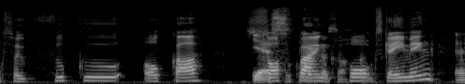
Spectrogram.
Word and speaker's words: Fukuoka: That's why it's so bad that I've been pronouncing the name wrong. So Fukuoka Yes.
